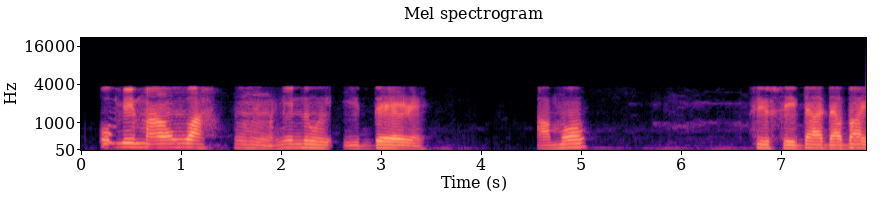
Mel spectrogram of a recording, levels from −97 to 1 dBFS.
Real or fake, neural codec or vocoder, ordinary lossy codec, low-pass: fake; codec, 16 kHz in and 24 kHz out, 1.1 kbps, FireRedTTS-2 codec; none; 3.6 kHz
